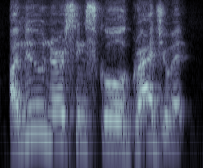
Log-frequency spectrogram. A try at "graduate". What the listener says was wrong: A new nursing school graduate. Graduate. Graduate.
